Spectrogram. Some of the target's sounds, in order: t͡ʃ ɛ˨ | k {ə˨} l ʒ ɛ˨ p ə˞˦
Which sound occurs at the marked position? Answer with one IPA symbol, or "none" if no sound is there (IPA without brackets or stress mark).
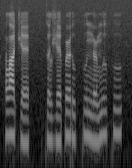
ə˨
